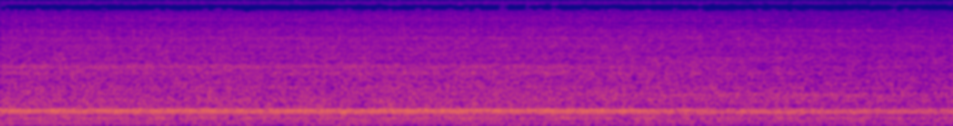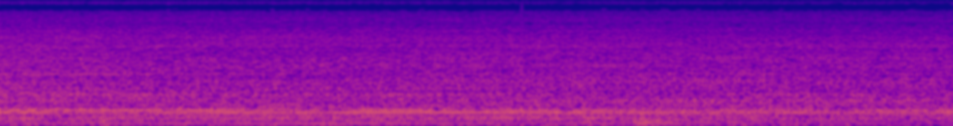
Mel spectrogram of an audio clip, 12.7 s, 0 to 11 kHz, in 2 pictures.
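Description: Mercedes-Benz E240's V6 engine idling steadily, with an even mid-pitched hum over it, growing gradually quieter.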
